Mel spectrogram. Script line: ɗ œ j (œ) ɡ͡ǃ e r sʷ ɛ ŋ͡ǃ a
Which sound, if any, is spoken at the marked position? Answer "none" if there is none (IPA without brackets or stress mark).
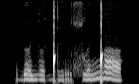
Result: ə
